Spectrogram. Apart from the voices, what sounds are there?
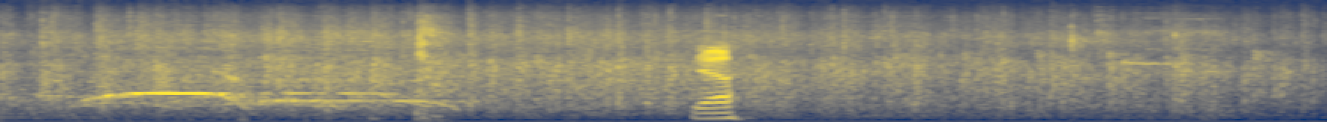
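audience applause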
